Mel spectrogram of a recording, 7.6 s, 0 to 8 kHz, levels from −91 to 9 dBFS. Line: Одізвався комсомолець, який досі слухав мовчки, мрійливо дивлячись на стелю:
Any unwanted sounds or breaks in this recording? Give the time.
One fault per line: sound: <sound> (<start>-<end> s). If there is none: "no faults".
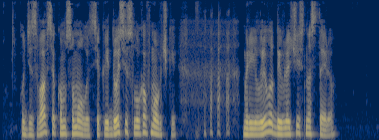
sound: laugh (3.9-4.6 s)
